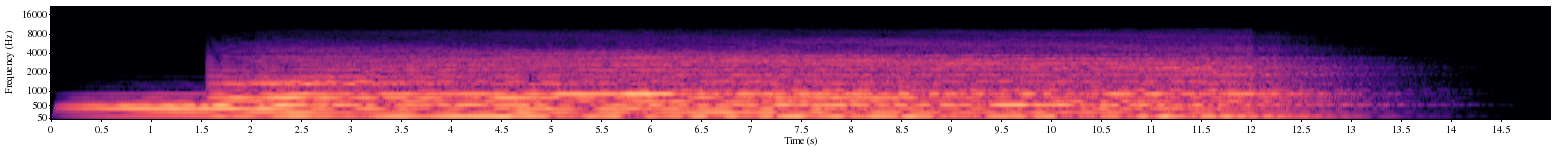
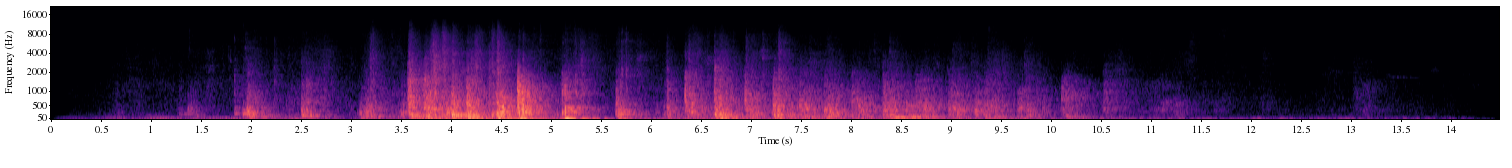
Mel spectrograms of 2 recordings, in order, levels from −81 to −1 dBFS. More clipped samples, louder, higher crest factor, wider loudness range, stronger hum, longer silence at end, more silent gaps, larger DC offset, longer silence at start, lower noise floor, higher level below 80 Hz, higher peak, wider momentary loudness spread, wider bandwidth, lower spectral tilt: neither; first, -17 LUFS vs -31 LUFS; second, 14 dB vs 24 dB; second, 7 LU vs 16 LU; neither; first, 1.8 s vs 0.9 s; neither; neither; second, 0.05 s vs 0.65 s; first, -79 dBFS vs -63 dBFS; second, -48 dBFS vs -36 dBFS; first, -2 dBFS vs -6 dBFS; second, 8 LU vs 24 LU; second, 8.8 kHz vs 13.5 kHz; about the same, -7 dB/octave vs -7.5 dB/octave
